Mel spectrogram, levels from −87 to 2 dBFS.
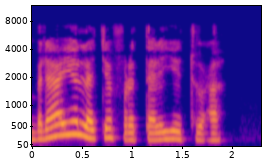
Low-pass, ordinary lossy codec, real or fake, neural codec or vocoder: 7.2 kHz; Opus, 64 kbps; real; none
